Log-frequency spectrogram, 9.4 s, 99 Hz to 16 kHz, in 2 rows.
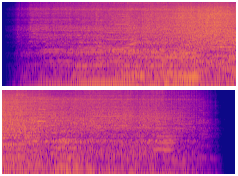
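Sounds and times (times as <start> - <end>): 
dissonant bow stroke on strings and wires: 0.3 - 9.0.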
